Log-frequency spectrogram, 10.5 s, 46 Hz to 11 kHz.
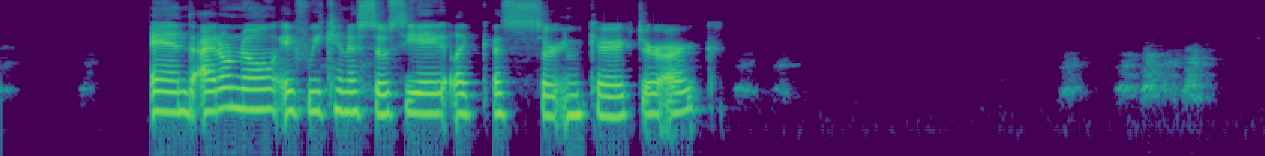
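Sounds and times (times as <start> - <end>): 
dogs barking at home: 0.0 - 0.8, 6.1 - 6.7, 8.8 - 10.2
speech: 1.2 - 6.0.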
